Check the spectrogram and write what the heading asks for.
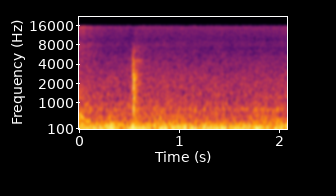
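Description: Near silence: faint room tone, with one faint click about half a second in.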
